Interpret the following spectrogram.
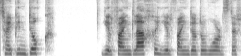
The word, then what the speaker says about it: lacha: And the most common word for duck is lacha. And that's spelled L-A-C-H-A, lacha.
